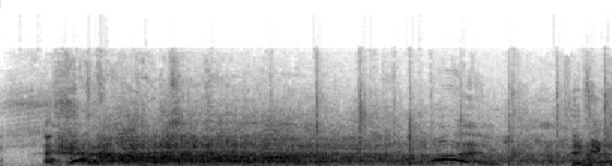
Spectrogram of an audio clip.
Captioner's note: laughter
